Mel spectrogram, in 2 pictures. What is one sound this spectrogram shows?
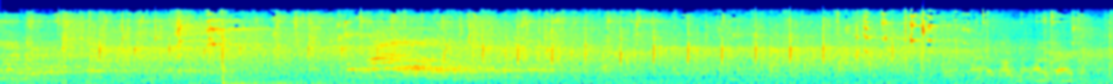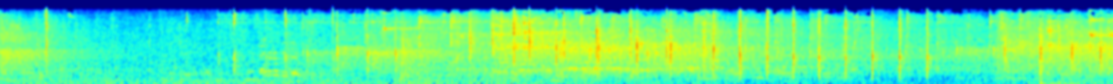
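A ping-pong ball clicks quickly back and forth on a table and off paddles.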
